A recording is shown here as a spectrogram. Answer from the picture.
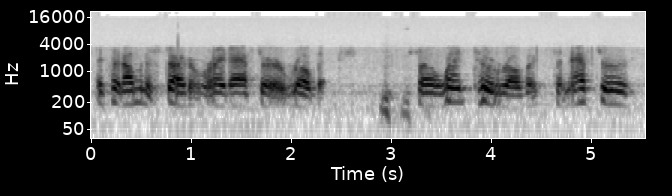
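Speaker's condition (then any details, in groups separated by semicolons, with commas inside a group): Essential tremor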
